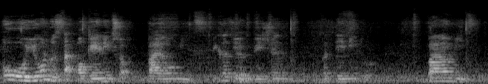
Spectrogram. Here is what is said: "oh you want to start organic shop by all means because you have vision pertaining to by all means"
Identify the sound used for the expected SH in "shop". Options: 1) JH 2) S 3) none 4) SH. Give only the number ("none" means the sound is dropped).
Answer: 2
